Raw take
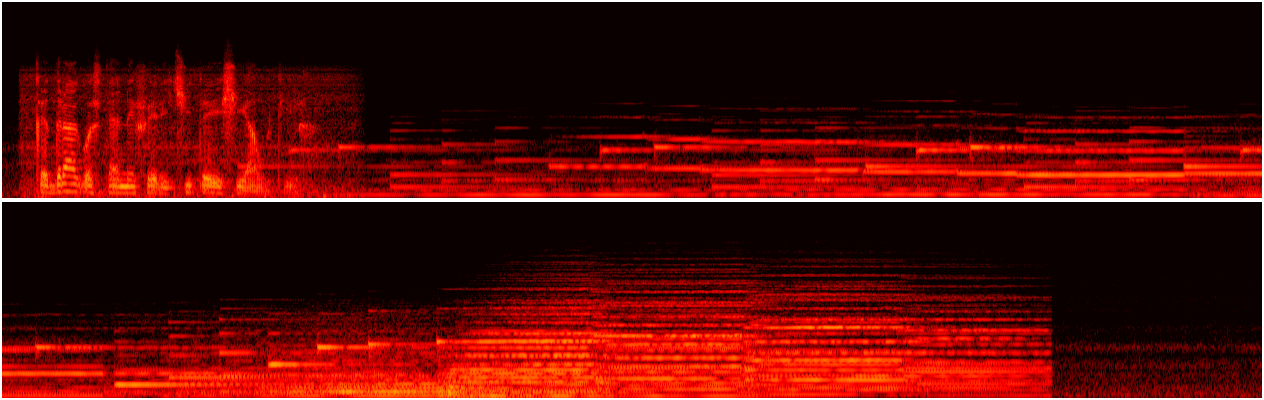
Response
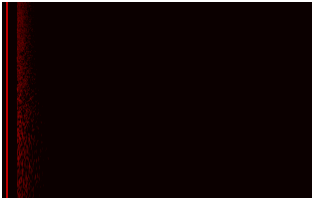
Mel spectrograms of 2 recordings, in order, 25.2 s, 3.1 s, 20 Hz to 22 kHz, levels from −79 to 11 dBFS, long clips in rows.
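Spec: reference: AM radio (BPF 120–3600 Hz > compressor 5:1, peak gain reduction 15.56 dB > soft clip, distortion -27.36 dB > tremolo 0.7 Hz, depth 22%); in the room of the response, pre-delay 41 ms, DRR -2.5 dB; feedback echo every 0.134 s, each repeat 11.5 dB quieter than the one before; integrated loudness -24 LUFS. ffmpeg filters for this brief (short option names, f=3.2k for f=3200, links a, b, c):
-filter_complex "[0:a]aecho=1:1:134|268|402:0.266|0.0718|0.0194,asplit=2[a][b];[1:a]atrim=start_sample=2205,adelay=41[c];[b][c]afir=irnorm=-1:irlink=0,volume=4dB[d];[a][d]amix=inputs=2:normalize=0,highpass=120,lowpass=3.6k,acompressor=threshold=-35dB:ratio=5,asoftclip=threshold=-25.5dB,tremolo=f=0.7:d=0.22,volume=15.5dB"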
